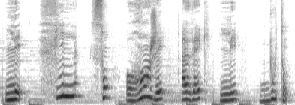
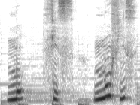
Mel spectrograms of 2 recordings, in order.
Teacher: attention je ne prononce pas le l oui c'est irrégulier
